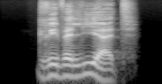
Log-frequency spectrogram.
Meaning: white mottled with grey
- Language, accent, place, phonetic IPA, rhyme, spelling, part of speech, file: German, Germany, Berlin, [ɡʁiveˈliːɐ̯t], -iːɐ̯t, griveliert, adjective, De-griveliert.ogg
